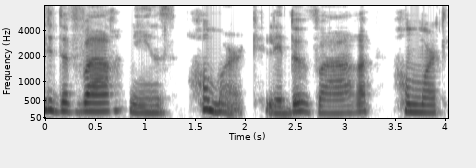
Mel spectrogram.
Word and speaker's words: devoirs: Les devoirs, homework, the S is silent for homework.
